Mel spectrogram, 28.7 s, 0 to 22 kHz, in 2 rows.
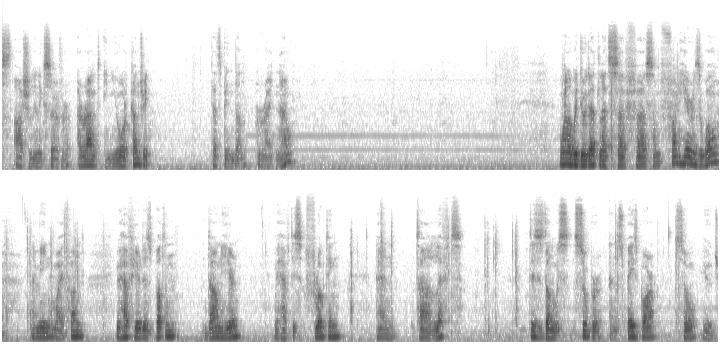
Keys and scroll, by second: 12.2 super+Return, 15.6 super+space, 21.9 super+space, 23.4 super+space, 24.0 super+space, 26.6 super+space, 27.8 super+space.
